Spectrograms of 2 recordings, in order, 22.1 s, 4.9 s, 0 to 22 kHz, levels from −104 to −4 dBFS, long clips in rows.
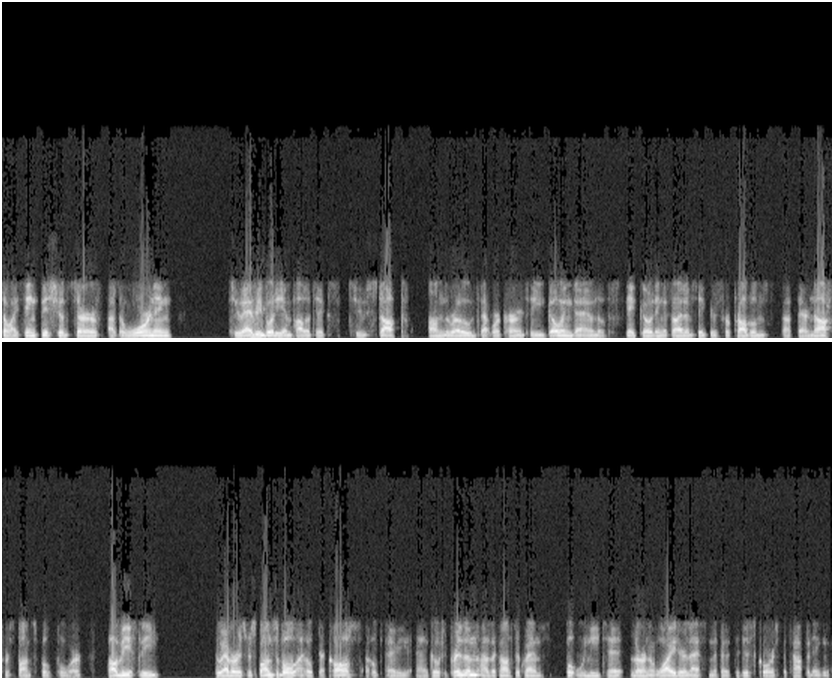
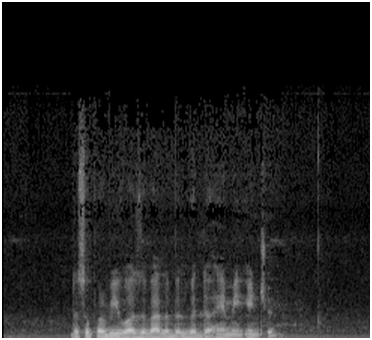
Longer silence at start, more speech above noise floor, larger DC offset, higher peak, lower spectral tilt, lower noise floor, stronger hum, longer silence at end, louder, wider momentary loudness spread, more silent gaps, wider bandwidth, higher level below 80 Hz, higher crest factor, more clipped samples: second, 0 s vs 0.9 s; first, 54 dB vs 31 dB; neither; first, 0 dBFS vs -20 dBFS; first, -9 dB/octave vs -7 dB/octave; about the same, -70 dBFS vs -67 dBFS; neither; second, 0.05 s vs 1.15 s; first, -17 LUFS vs -37 LUFS; about the same, 14 LU vs 13 LU; neither; second, 6.6 kHz vs 15.5 kHz; first, -48 dBFS vs -72 dBFS; about the same, 16 dB vs 18 dB; neither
